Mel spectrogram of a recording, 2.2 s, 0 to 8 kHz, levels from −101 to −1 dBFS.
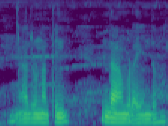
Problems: background sounds at intervals, low volume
